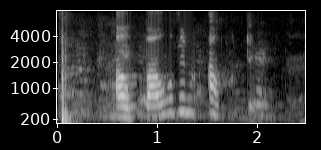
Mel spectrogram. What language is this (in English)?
Icelandic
